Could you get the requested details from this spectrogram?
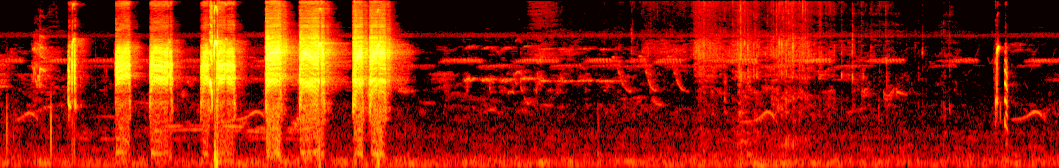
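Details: Grey francolin (teetar, ghogha teetar) calling, used as playback to prompt a kept bird to call. A run of loud, harsh, broadband notes in quick succession over about three seconds, then near silence with faint scratchy sounds.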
